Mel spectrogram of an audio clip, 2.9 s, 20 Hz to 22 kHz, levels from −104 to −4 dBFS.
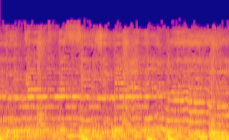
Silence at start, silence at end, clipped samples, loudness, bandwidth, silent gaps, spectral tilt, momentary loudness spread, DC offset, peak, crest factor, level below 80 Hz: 0 s; 0 s; under 0.1%; -15 LUFS; 12 kHz; none; -4.5 dB/octave; 2 LU; under 0.1%; 0 dBFS; 14 dB; -22 dBFS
